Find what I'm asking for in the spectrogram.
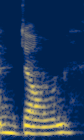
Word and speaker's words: Doane: Ramón Down, y él pronuncia su nombre Ramón, aunque se escribe Raymond, y el apellido lo pronuncia Down, se escribe D-O-A-N-E es eh, nuestro candidato para el Senado.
